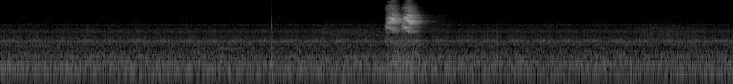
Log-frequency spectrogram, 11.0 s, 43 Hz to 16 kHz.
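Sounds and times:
parakeet screeching: 5.8 - 6.4.

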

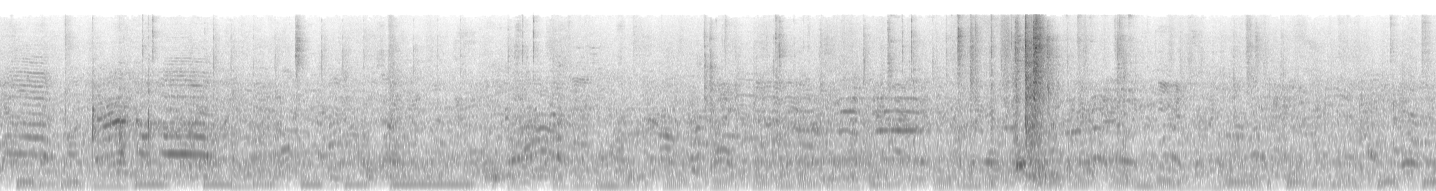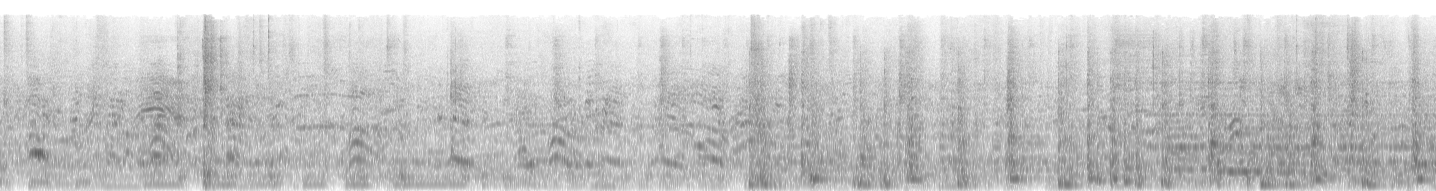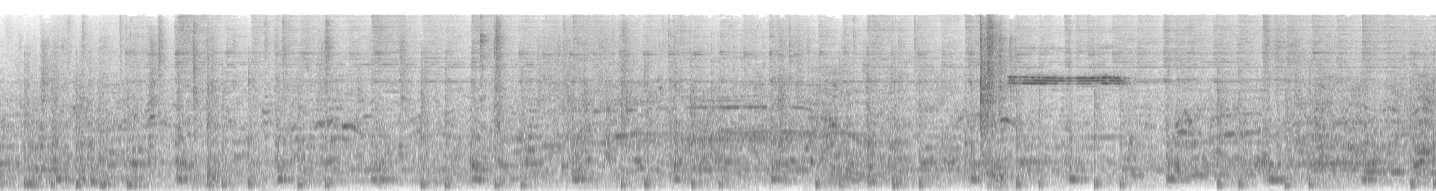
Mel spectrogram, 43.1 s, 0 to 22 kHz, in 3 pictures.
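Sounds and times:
crowd noise: 0.0 - 43.0
marching band playing: 21.8 - 43.0.

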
